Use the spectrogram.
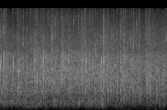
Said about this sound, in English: You could clap there if you wanted to.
